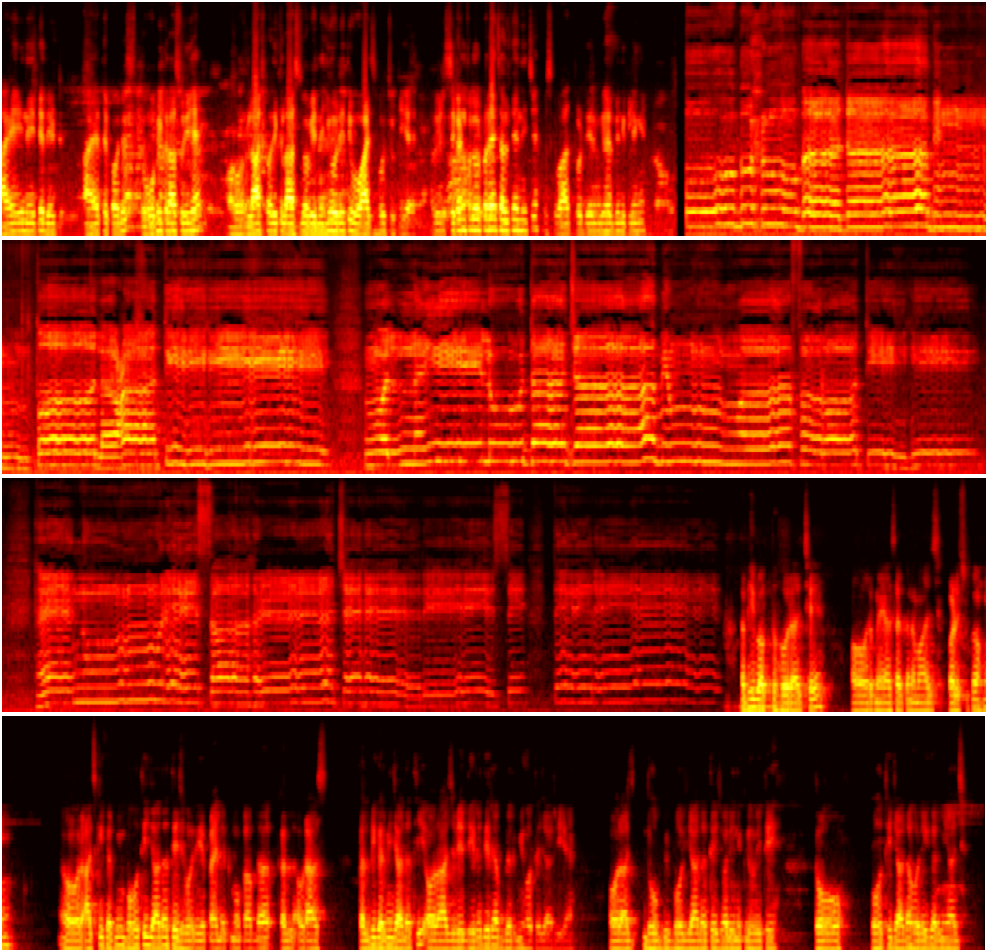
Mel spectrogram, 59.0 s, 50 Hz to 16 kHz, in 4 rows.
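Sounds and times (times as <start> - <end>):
person singing in chant-like style: 10.3 - 41.3.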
